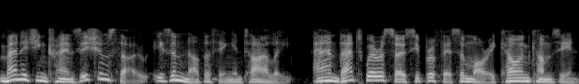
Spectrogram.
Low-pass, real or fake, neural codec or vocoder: 5.4 kHz; real; none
